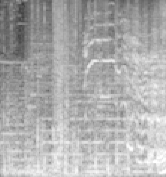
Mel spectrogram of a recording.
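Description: Horse in The Lord of the Rings Online: steady clip-clop hoofbeats with a clear neigh partway through, fairly close and moderately loud, no talking.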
